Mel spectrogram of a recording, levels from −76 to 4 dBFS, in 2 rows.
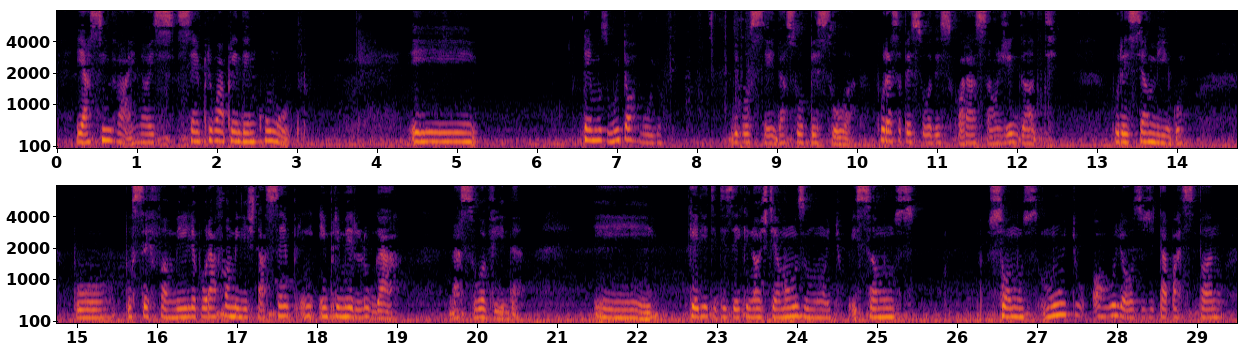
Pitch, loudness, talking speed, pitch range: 175 Hz, -26 LUFS, 120 wpm, 125-195 Hz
